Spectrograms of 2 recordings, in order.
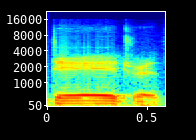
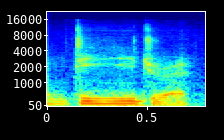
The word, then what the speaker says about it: Daedra: Yeah, I just love in Oblivion where instead of saying Daedra, they say Deidre half the time.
